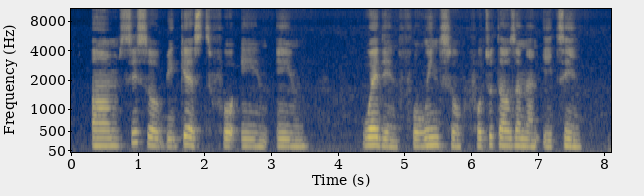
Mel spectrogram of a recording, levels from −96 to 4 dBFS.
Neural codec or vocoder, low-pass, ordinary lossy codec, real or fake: none; none; none; real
